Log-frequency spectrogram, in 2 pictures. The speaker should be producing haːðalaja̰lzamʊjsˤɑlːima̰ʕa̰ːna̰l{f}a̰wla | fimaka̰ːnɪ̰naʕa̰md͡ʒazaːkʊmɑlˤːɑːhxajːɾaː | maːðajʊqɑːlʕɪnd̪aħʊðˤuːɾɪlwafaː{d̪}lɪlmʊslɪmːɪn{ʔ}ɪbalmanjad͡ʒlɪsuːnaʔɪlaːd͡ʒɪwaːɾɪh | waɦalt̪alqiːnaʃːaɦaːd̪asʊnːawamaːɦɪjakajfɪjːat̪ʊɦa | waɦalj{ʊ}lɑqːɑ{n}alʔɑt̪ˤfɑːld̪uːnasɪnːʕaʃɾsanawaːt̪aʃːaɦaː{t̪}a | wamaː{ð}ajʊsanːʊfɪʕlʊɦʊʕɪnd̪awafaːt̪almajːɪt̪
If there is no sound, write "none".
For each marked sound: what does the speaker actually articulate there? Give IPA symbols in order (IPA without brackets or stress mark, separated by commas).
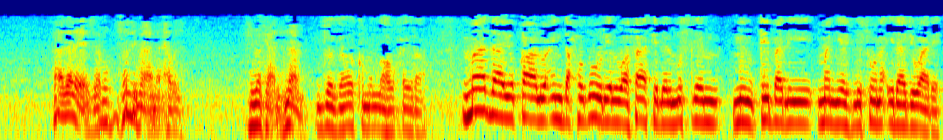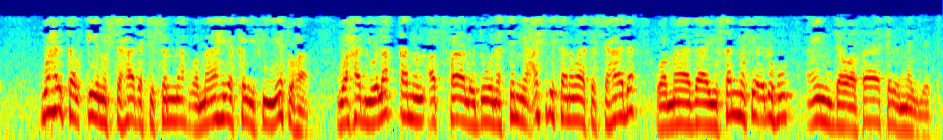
ħ, t̪, q, ʊ, n, d̪, ð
